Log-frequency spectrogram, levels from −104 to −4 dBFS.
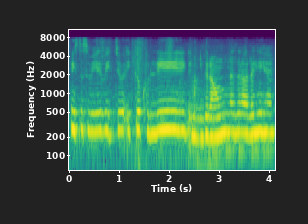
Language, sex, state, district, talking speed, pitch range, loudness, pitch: Punjabi, female, Punjab, Fazilka, 145 wpm, 230-255 Hz, -14 LUFS, 240 Hz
